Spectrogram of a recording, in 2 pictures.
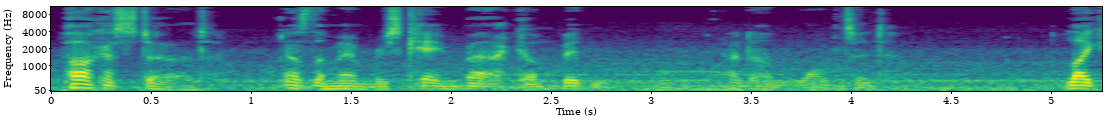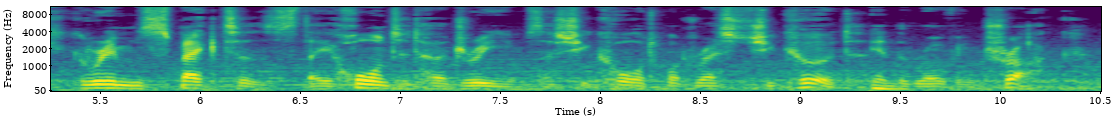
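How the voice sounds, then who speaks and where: A man's voice: on the low side, unhurried, noisy background. A man giving dramatic scripted narration for an audio drama.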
